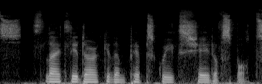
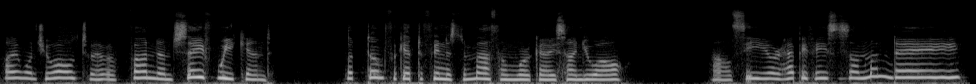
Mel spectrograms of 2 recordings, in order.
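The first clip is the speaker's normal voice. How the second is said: high, louder cheerful teacher voice; 4 dB louder than usual. A narrator's reading. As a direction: send the class off for the weekend. Teacher addresses class cheerfully.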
